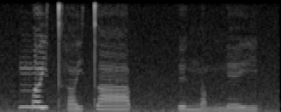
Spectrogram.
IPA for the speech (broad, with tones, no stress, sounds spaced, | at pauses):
m ɐ˥ j t̪ʰ ɐ˨˧ j t̪ aː˧ p̚ | ɪ˧ ŋ ɐ˨˩ m ŋ e˧ j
